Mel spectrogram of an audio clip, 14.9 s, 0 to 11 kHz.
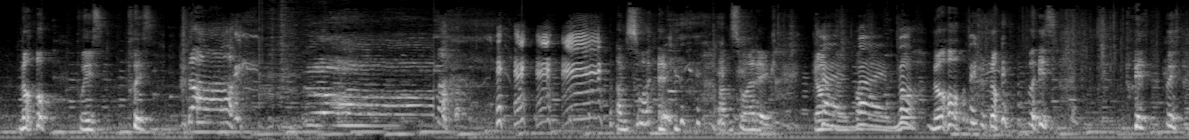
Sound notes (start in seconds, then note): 3.8 slow Motion Scream; 3.8 screams; 5.4 evil Laughter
